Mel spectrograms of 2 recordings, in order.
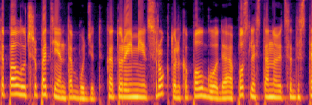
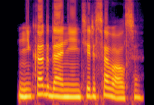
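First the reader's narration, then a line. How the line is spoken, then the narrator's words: With a snort. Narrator (Russian): хмыкнул Фрэнк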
